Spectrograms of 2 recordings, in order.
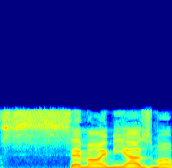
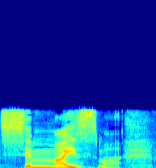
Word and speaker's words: Simaisma: Simaisma, not semi-miasma, but Simaisma.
